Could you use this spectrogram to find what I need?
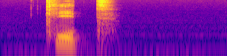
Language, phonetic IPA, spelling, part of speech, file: Polish, [cit], kit, noun, Pl-kit.ogg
